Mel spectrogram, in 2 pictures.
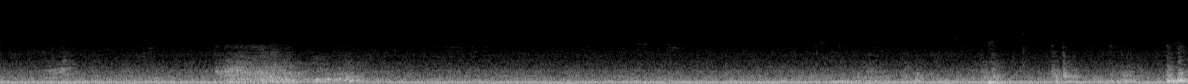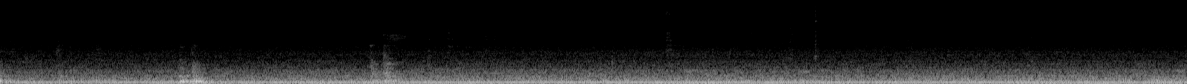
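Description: Steady running noise inside the passenger cabin of an E3-series Shinkansen train: a constant low hum and rumble. A few short, louder sounds stand out between about ten and fourteen seconds in.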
